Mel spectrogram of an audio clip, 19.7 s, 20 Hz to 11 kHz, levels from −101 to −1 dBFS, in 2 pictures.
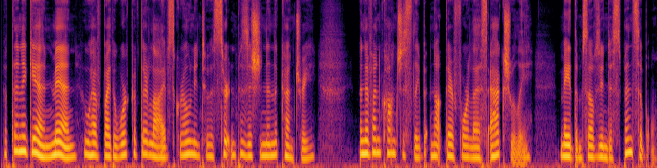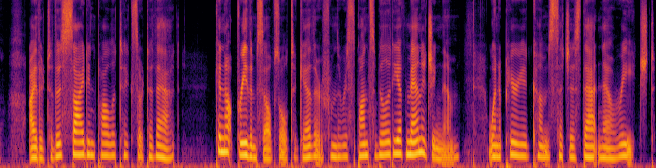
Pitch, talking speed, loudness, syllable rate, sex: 185 Hz, 180 wpm, -21 LUFS, 5.8 syllables/s, female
